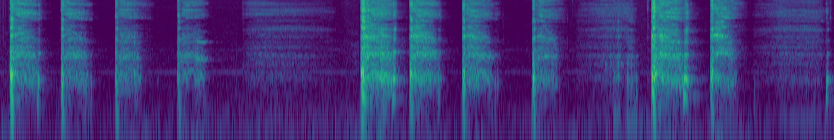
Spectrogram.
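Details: Chesty cough with some congestion from a current cold: about ten harsh, loose coughs in two bursts with breaths between.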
